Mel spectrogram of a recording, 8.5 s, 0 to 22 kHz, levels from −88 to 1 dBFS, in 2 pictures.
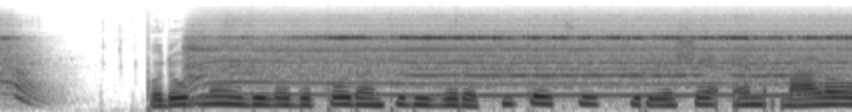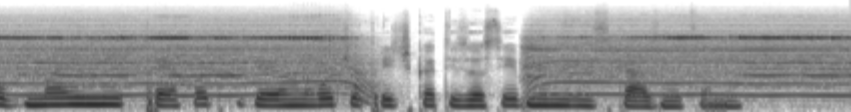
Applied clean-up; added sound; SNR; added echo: none; Drill; 2 dB; none.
